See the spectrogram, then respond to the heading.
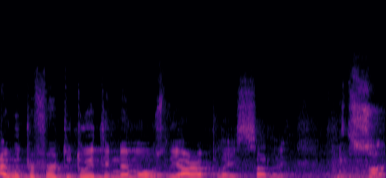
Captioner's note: speaks foreign language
